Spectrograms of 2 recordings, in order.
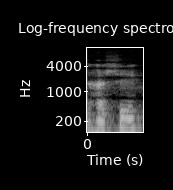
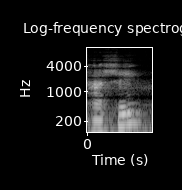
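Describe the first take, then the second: First: The pitch rises only slightly on the second syllable. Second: The pitch rises sharply on the second syllable. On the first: It means edge. "for edge she said hashi. Right, so it's a less dramatic rise in pitch" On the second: It means bridge. "for bridge she said hashi"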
